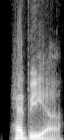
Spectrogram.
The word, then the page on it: hevea: American English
